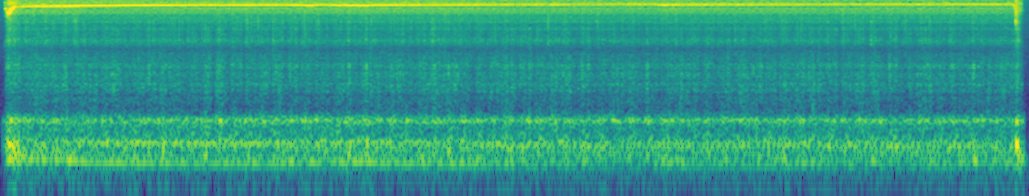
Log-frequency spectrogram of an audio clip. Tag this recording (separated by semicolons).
Smash; Impact; Metal; Bang; Crash; Boom; Steel; Tool; Hit; Plastic; Friction; Tools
